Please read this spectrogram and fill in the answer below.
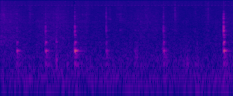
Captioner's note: tapping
